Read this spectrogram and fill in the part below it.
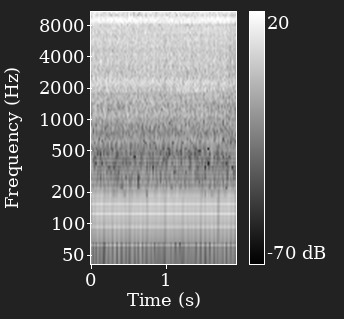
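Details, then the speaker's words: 1974 AMC Hornet wagon V8 at a gas station on first drive after a milder cam swap (old cam had a collapsed lifter): steady even idle sitting a little high because the carburetor wasn't adjusted after the cam; no leaks, no knocks or misses. "all right we looked at everything there's no leaks it's idle in a little high but that's because we did a cam and we didn't change anything with the carburetor"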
